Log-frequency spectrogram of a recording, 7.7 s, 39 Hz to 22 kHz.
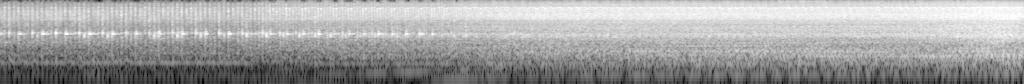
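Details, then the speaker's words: Mercedes OM617 turbo diesel, very high compression over 400 psi per cylinder: quick start, even sharp combustion knock at idle smoothing into a rising roar off idle; healthy ignition knock, not metal-on-metal. "That's the sound of healthy ignition knock, okay? That's not metal on metal knocking inside the engine."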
